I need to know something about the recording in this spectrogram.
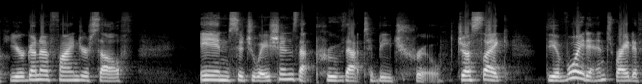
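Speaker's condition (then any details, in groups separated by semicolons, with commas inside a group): No condition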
